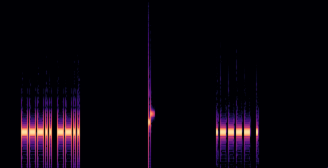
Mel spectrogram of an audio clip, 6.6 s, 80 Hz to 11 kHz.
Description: Morse code, heard as a keyed tone, about 30 wpm, 700 Hz. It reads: 8 Z 1 E
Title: Single-Letter Single-Number 30wpm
